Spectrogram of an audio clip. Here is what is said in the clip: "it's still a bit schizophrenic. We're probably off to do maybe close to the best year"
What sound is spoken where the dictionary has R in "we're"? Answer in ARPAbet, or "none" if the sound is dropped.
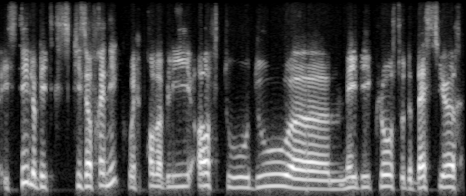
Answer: R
